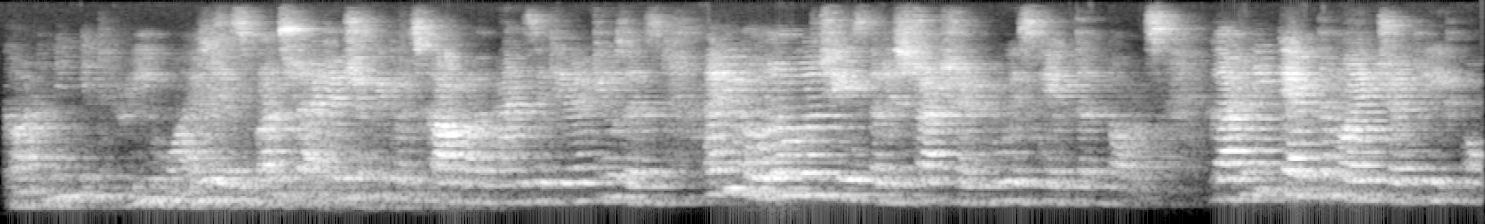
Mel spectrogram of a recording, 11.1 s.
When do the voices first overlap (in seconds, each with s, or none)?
1.4 s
